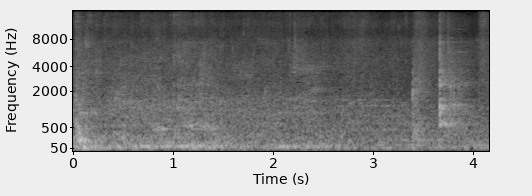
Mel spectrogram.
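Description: Shredded cabbage and carrots sizzling softly in a pot on the stove, with a couple of brief louder sounds near the end.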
